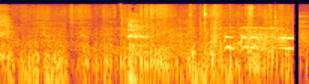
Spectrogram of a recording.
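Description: A rooster crowing in the second half, its call cut off abruptly near the end, over footsteps crunching through deep snow.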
